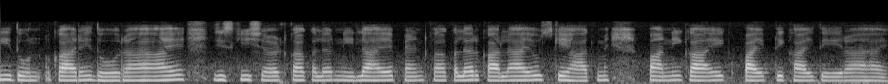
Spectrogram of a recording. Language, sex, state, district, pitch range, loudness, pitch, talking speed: Hindi, female, Rajasthan, Bikaner, 185-200 Hz, -17 LUFS, 190 Hz, 180 wpm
